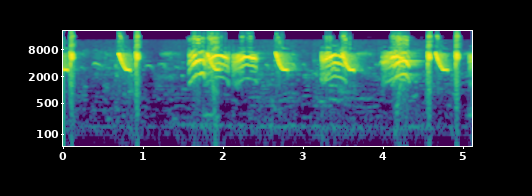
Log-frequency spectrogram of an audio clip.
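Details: Lure call of a female prenjak lumut, the yellow-bellied prinia: sharp downward-sliding chips alternate with denser clusters of arched, buzzy chirps, spaced irregularly with short silences between.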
